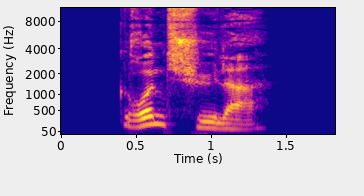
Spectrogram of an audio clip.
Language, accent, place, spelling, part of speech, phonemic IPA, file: German, Germany, Berlin, Grundschüler, noun, /ˈɡʁʊntˌʃyːlɐ/, De-Grundschüler.ogg
- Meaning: Grundschule student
